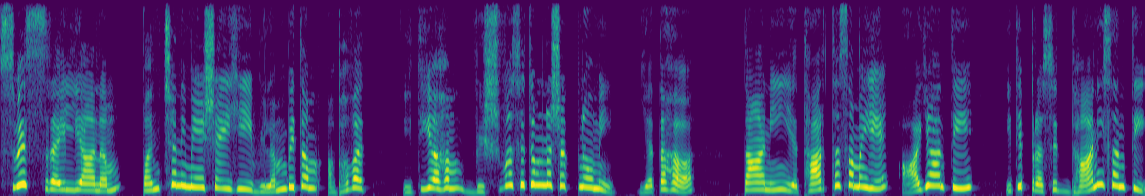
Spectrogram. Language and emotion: Sanskrit, surprised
